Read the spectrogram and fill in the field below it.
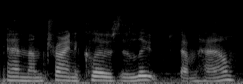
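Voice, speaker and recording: A woman's voice: fairly low pitch, steady tone, moderate pace, a little mellow, muffled recording, a little hiss or hum. A woman playing a tabletop role-playing game, chatting casually and thinking aloud in a hesitant way. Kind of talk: casual, improvised game chat.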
